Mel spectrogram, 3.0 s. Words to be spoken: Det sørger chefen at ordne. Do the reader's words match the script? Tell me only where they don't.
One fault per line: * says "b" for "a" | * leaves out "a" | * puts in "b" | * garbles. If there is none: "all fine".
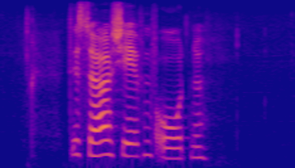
all fine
